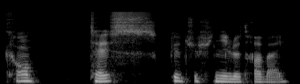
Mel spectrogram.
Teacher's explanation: what we call in French, la liaison, but it wouldn't be a D sound, it would be a T sound.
